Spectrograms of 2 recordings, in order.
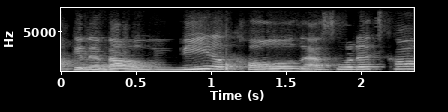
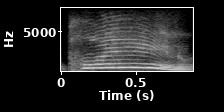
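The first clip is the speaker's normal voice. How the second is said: put-on child answering; 11 semitones higher, 6 dB louder than usual. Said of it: "And they could say".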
